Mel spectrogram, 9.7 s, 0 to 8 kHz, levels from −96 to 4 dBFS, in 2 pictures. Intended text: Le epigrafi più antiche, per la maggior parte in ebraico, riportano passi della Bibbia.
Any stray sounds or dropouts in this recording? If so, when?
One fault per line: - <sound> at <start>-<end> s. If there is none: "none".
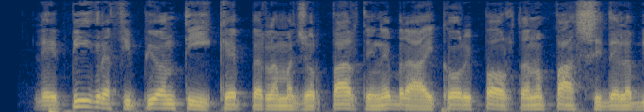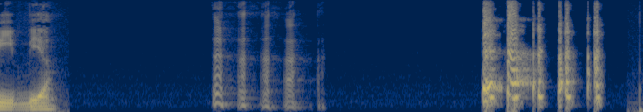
- laugh at 6.4-7.3 s
- laugh at 8.4-9.4 s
